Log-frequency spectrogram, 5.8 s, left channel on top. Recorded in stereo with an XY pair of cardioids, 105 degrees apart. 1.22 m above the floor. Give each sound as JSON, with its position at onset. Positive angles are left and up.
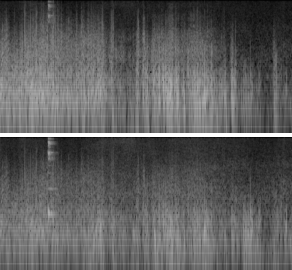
{"t": 1.0, "sound": "a cowbell", "azimuth_deg": -55}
